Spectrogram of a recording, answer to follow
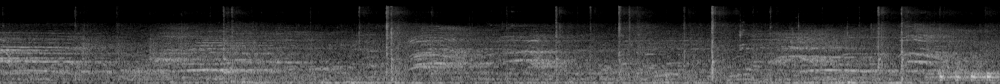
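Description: Badminton hall din during doubles play: overlapping voices of players and onlookers across several courts, with scattered sharp knocks of rackets striking shuttlecocks and shoes on the court floor. One knock stands out about seven seconds in.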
